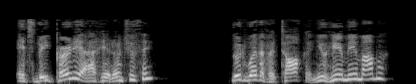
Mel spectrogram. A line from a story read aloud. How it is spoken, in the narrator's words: Detta said brightly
